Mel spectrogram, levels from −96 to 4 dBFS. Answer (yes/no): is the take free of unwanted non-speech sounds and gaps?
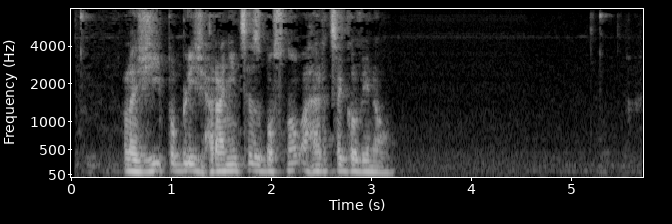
yes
